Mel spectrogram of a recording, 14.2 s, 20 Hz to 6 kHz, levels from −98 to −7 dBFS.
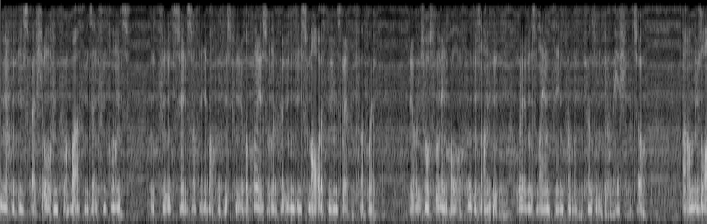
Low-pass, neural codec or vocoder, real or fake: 5.4 kHz; autoencoder, 44.1 kHz, a latent of 192 numbers a frame, MeloTTS; fake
